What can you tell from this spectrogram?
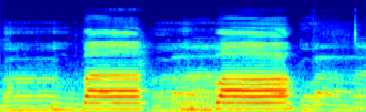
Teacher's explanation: اب با کا مخرج دیکھیں، دونوں ہونٹوں کے اندرونی تری والے حصوں ویٹ پارٹس کے آپس میں ملنے سے با ادا ہوتا ہے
